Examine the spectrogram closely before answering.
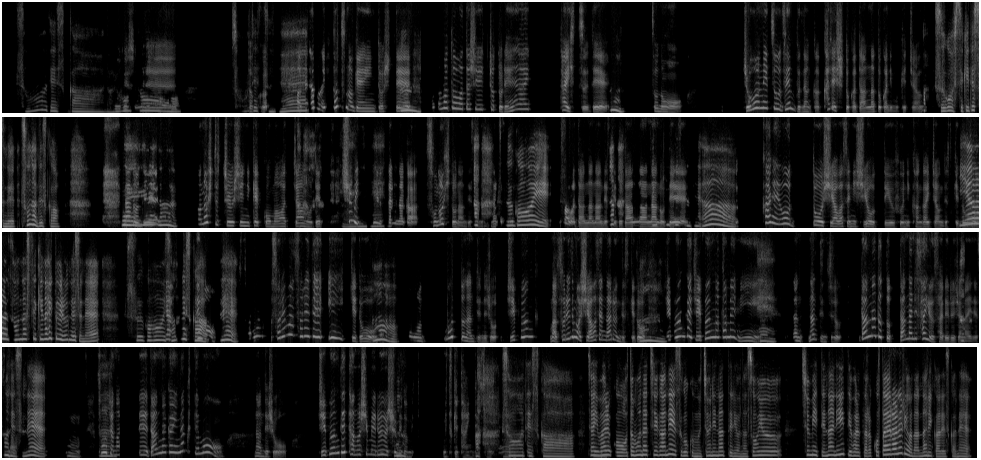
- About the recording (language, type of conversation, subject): Japanese, advice, どうすれば自分の情熱や興味を見つけられますか？
- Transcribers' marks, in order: other noise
